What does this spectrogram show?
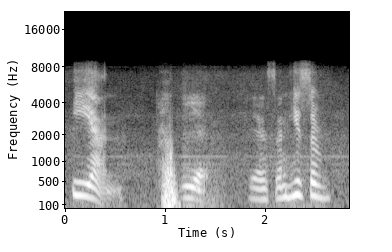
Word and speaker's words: Ian: yeah yes yeah okay some are pronouncing this word is ion but for British people it's Ian yeah yes and he's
